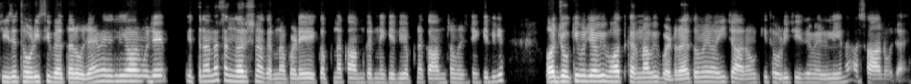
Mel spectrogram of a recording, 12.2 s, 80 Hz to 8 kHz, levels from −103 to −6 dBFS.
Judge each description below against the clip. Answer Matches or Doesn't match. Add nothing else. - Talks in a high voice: Doesn't match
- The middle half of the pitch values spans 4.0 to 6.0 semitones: Doesn't match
